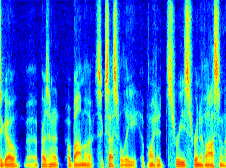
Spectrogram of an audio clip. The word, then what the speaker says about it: Sri Srinivasan: And a few months ago, President Obama successfully appointed Sri Srinivasan, I believe is how his name is pronounced, to that court.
